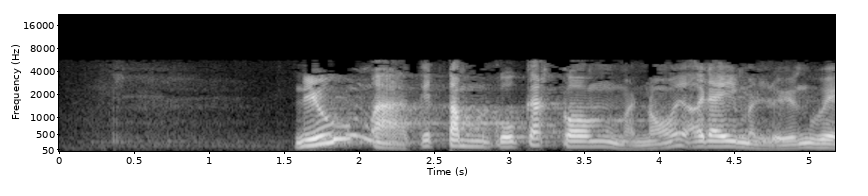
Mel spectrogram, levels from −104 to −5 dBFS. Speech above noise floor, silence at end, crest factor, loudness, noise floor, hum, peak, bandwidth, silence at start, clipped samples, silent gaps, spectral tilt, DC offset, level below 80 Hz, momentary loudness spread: 42 dB; 0 s; 22 dB; -23 LUFS; -64 dBFS; none; -2 dBFS; 5.8 kHz; 1.6 s; under 0.1%; none; -10 dB/octave; under 0.1%; -76 dBFS; 9 LU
